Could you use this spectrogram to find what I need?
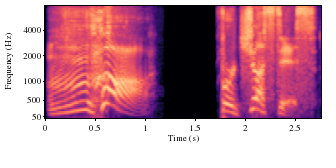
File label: Vox Victory, en; kingsraid; voices heroes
